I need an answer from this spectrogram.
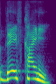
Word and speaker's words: Dave Kleine: do we have here dave kleine i hope i pronounce your name correctly because i remember it's supposed to be pronounced along with shiny right so dave kiney there you go all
